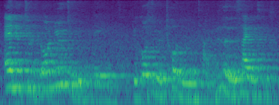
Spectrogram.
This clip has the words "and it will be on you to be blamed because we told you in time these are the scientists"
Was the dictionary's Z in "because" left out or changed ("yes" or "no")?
yes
